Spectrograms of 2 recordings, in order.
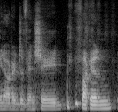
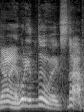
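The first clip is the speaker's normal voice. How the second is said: shouting, higher and louder; 9 semitones higher, 5 dB louder than usual. Acting out people yelling at a parkour runner: bystanders yelling. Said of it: "yelling at the parkour person".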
